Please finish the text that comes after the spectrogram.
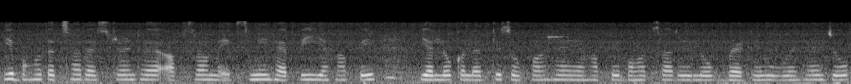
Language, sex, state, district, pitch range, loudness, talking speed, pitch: Hindi, male, Chhattisgarh, Raipur, 205-220 Hz, -19 LUFS, 170 wpm, 215 Hz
